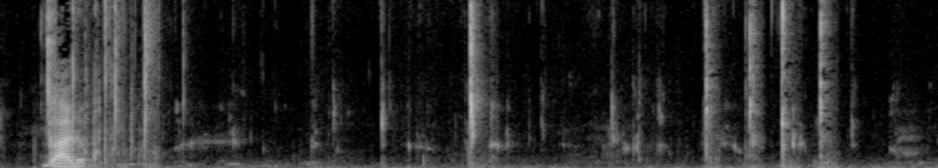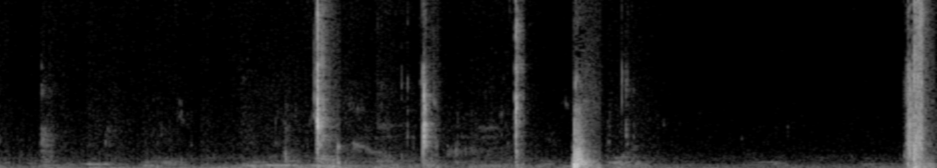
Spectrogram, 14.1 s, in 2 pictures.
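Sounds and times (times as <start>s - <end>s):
chewing mouth clicks and smacks: 0.8s - 6.5s.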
